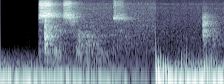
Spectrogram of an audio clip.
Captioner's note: whispers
